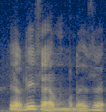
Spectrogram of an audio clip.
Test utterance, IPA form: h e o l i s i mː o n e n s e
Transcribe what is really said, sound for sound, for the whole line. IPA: s e o l i s e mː o n e n s e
